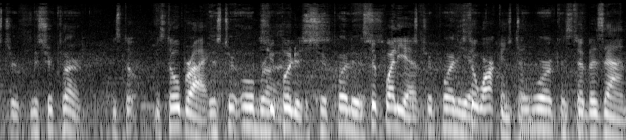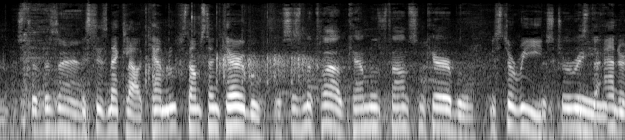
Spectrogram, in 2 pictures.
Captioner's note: some Applause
